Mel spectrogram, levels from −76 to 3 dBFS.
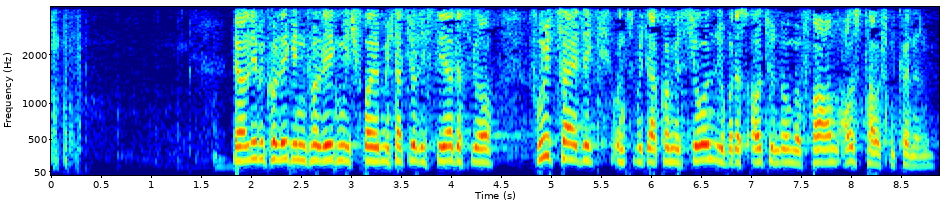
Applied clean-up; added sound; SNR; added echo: none; none; none; none.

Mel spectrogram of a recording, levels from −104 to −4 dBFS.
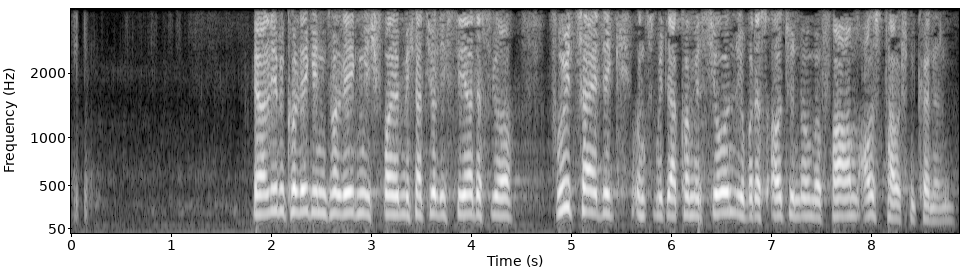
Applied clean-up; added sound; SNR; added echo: neural separator model SepFormer DNS4.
